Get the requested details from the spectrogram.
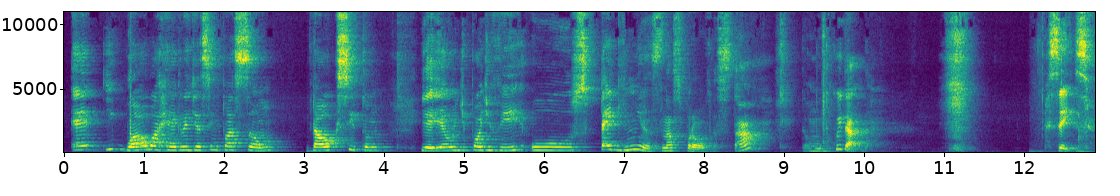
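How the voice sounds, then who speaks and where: A Brazilian woman teaches a grammar lesson in a fairly high voice. She explains step by step with a Brazilian Portuguese accent, often checking that her students follow. The recording has an echoey, roomy sound. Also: a little mellow. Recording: echoey room.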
